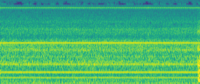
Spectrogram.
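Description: Near silence: room tone with a faint, steady electrical hum and hiss.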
